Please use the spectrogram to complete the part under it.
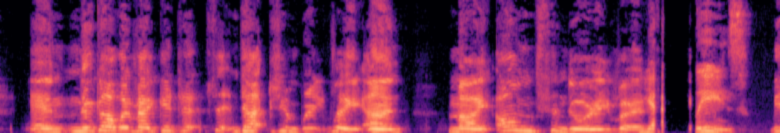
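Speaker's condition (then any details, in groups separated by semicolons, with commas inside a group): Cerebral palsy; lifelong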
